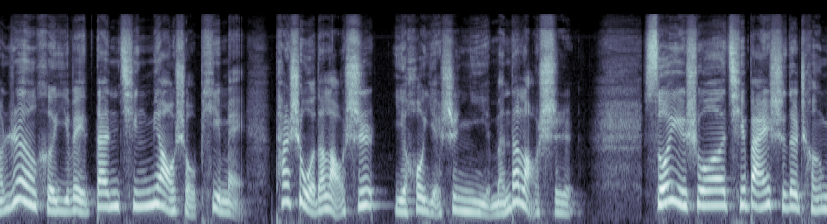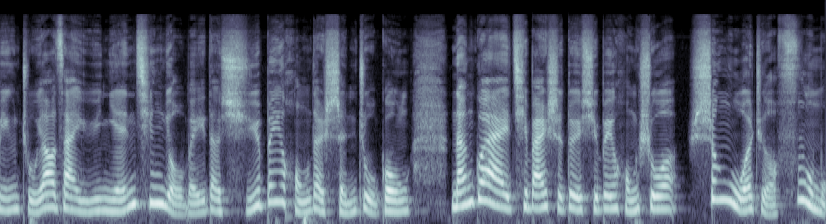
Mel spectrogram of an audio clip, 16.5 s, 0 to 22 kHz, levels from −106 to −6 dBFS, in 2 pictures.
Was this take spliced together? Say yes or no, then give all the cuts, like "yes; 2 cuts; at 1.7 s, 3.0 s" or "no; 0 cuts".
no; 0 cuts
